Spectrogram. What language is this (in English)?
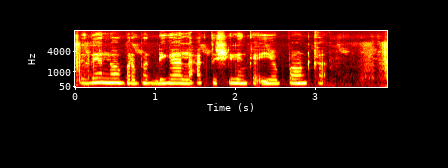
Somali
